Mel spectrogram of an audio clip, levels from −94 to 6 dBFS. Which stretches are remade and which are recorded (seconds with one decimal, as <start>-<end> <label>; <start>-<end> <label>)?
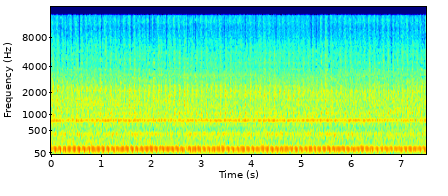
0.0-3.8 recorded; 3.8-5.3 remade; 5.3-7.5 recorded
